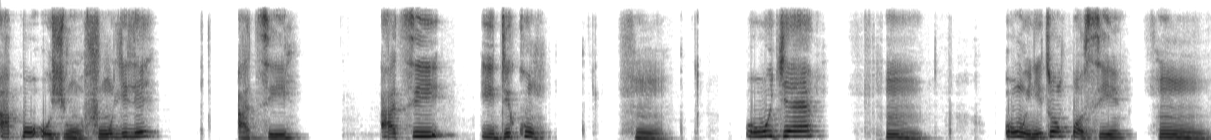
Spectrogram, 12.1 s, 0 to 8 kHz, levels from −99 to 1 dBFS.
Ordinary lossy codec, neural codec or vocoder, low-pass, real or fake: none; none; 7.2 kHz; real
